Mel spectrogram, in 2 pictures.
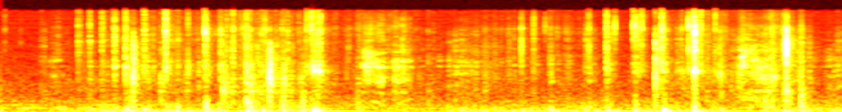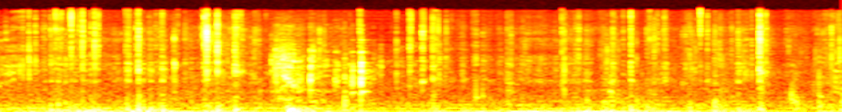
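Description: A metal blade cuts through the shell of a dry, solid, palm-sized orange soap bar decorated with glitter and carves chunks from its pale inside. The result is a dense run of crisp, bright scraping and crunching sounds over a steady low hum, swelling and easing as each chunk breaks away.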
